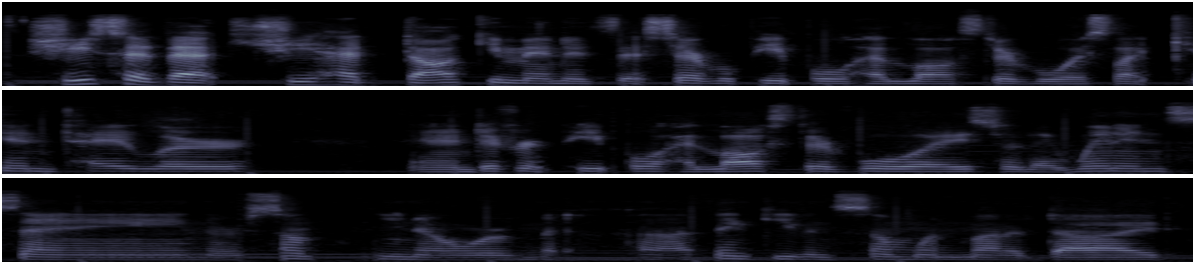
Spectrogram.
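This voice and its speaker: A man's voice: on the low side, fairly even intonation, normal speed, faint music behind. A man in casual chat, mostly listening and relaying questions.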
